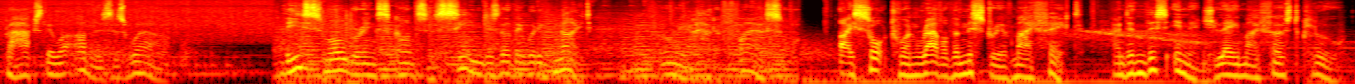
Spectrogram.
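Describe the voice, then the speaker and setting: A man's voice: medium pitch, lively intonation, unhurried, close to an everyday voice. Brooding wraith antihero for a game, male actor: theatrical, formal, solemn narrator, scored with music. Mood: brooding, resolute. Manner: formal, solemn, archaic diction. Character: brooding undead wraith, eloquent male antihero seeking his fate.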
